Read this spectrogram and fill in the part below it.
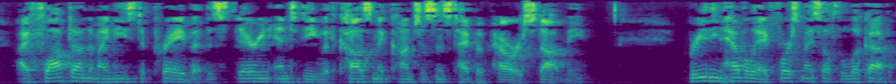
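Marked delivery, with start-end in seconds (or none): none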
